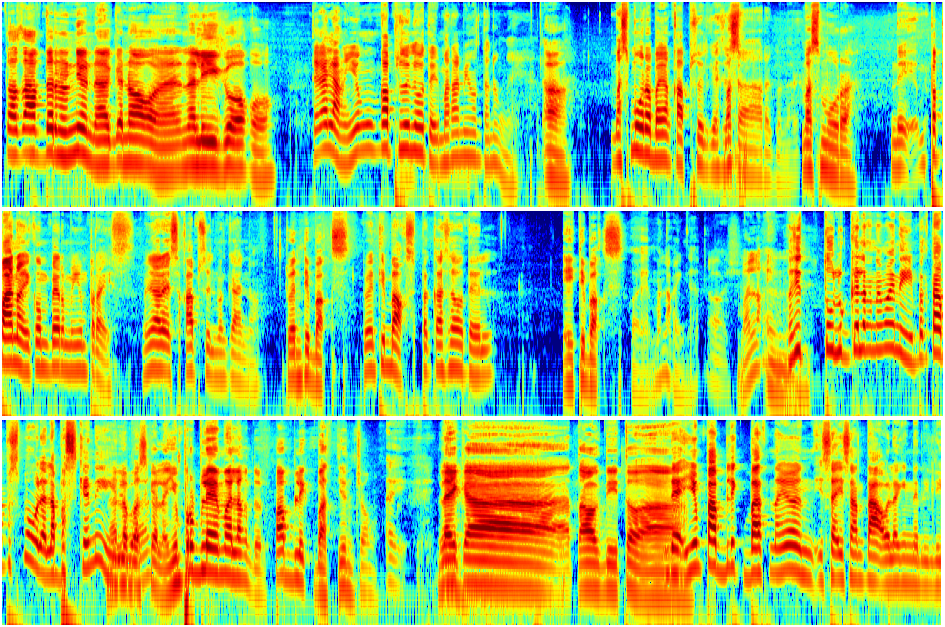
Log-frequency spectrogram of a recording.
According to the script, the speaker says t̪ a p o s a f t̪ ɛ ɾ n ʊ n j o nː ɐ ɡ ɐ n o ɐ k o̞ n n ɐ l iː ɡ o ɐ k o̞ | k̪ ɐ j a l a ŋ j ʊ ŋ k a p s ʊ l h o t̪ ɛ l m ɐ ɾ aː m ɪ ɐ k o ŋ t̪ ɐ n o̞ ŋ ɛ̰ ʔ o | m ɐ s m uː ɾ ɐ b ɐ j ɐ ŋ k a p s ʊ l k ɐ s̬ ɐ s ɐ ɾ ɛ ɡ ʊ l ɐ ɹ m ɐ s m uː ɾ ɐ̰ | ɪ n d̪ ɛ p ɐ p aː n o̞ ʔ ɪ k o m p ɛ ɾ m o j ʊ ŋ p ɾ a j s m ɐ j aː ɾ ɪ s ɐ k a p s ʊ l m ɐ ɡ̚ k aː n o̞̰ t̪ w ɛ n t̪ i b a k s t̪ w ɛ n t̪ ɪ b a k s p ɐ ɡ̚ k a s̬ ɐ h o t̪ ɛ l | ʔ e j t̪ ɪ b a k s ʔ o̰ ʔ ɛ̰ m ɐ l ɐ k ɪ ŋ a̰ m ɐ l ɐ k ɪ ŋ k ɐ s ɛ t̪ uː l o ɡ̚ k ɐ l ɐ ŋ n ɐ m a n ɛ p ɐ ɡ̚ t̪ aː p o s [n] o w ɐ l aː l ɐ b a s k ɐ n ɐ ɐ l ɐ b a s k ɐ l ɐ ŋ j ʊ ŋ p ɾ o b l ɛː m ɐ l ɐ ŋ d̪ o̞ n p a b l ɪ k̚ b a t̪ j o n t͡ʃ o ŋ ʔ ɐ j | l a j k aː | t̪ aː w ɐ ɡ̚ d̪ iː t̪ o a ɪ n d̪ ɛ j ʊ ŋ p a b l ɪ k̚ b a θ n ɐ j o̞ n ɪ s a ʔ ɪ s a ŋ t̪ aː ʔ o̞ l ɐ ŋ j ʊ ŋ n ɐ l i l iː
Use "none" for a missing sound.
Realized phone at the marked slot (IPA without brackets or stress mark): m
